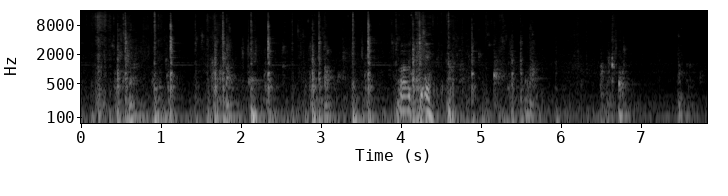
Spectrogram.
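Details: BMW E30 rear end: irregular knocks and clicks over a low rumble, with petrol splashing audible; owner suspects output shafts, driveshaft carrier, rear rubber mounts, diff mounts or the diff. Cause unclear.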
